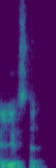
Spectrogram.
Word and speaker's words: listen: आपने इसे spelling complete नहीं की लिसन की, LISTEN होता है लिसन, टी इसमें साइलेंट होता है, LISTEN।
